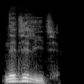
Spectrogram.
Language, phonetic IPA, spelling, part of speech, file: Russian, [nədʲɪˈlʲitʲ], наделить, verb, Ru-наделить.ogg
- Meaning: 1. to allot, to give, to provide 2. to endow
